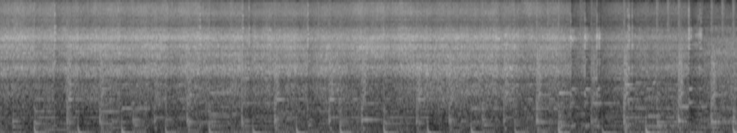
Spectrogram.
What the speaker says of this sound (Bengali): গাজরটাকে ভালো করে ঘিয়ের সাথে ভেজে নেব।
